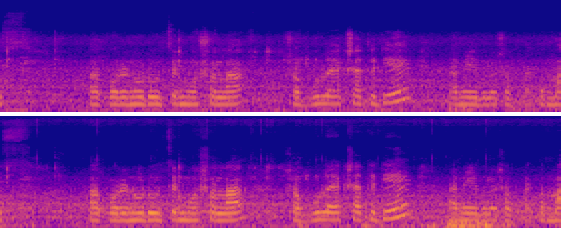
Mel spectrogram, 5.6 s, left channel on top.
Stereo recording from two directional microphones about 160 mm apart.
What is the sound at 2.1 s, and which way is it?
Speech, 15° right (ahead or behind).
